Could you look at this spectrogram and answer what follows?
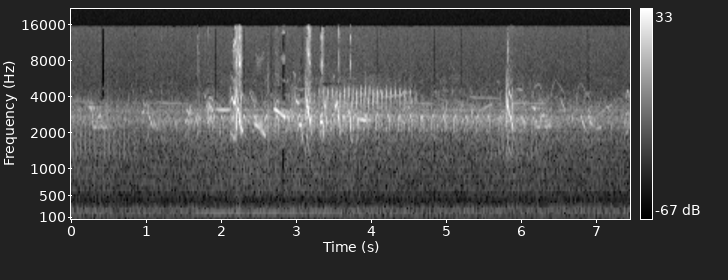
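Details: Osprey calling at the nest after the second egg was laid, April 2022, nest camera: a quick burst of high chirping whistles mid-clip, then quieter slurred notes, with a constant low electrical hum beneath.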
